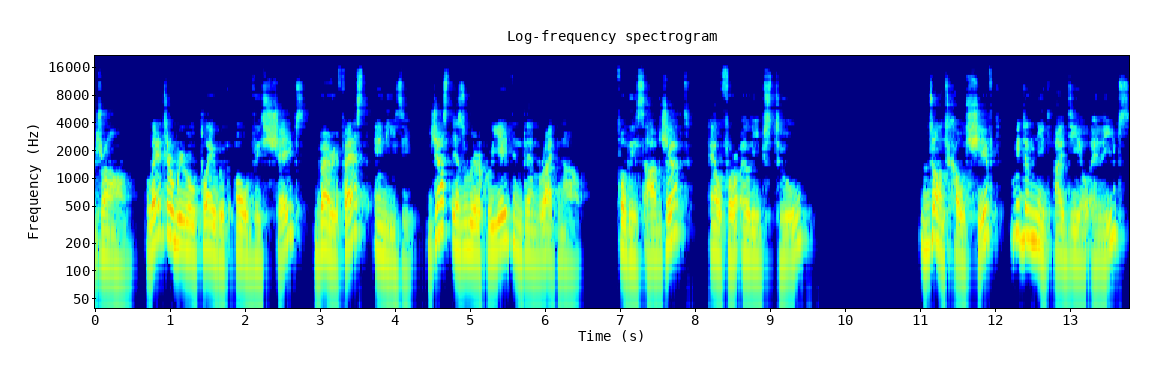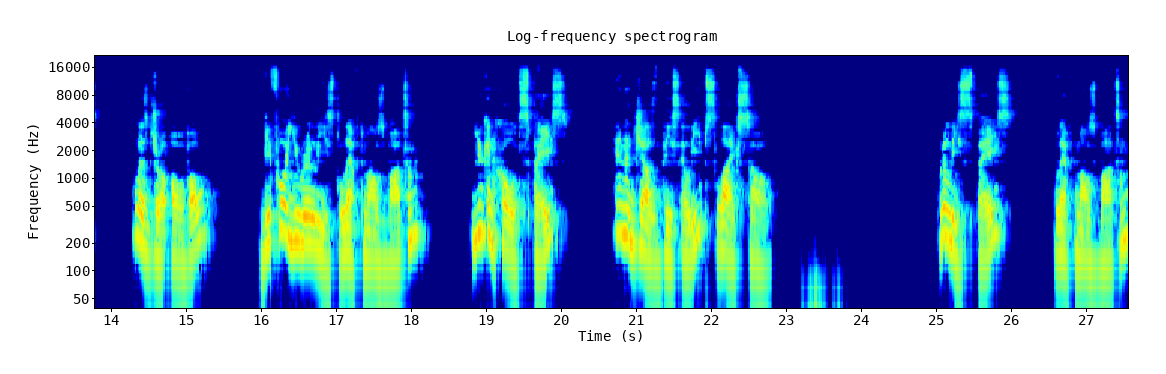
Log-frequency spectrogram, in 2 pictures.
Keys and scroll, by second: 1.6 space, 8.0 l, 19.6 space.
